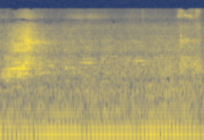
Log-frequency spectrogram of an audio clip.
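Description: A motor vehicle engine running steadily, a low hum with a faint regular pulse, and a brief hiss near the start.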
